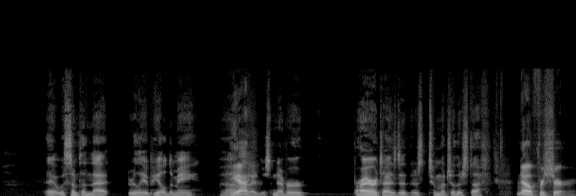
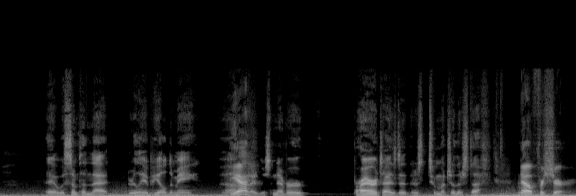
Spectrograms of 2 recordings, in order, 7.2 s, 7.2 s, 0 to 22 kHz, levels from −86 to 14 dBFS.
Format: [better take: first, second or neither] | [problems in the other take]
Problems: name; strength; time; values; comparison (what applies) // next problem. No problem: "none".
first | wind noise on the microphone; occasional gusts; until 3 s and from 5 s on; 25 dB below the speech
